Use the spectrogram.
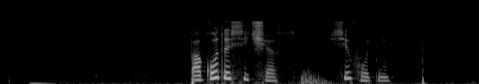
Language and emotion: Russian, neutral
